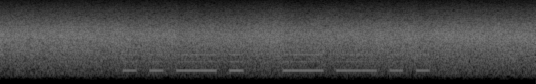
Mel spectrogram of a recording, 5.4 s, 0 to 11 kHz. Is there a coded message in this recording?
Yes: Morse code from 1.2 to 4.4 s, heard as a keyed tone, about 9 wpm, 400 Hz, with radio static. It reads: FZ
